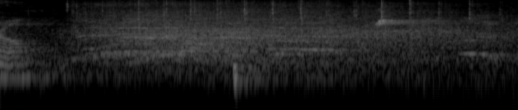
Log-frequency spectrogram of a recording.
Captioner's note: audience members cheering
